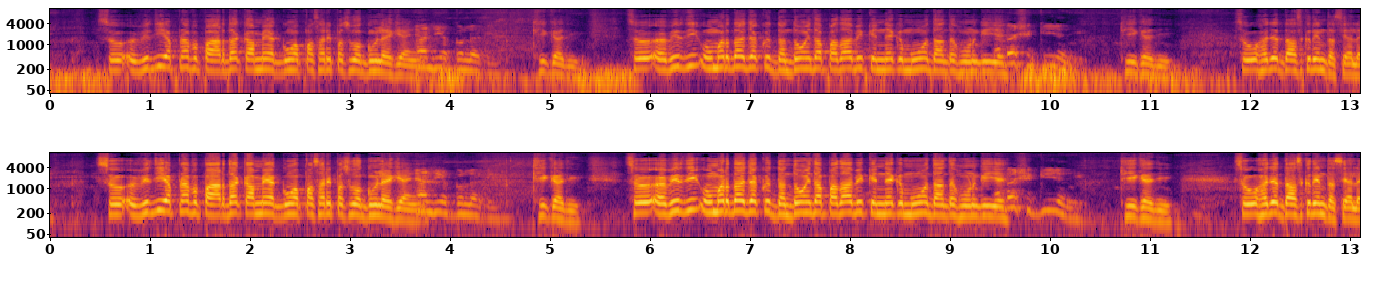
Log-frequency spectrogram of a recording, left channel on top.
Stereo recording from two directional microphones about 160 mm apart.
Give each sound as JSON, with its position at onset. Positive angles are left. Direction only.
{"t": 0.5, "sound": "speech", "side_deg": -10}
{"t": 3.7, "sound": "a man's voice", "side_deg": 50}
{"t": 4.8, "sound": "speech", "side_deg": -10}
{"t": 10.7, "sound": "a man's voice", "side_deg": -5}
